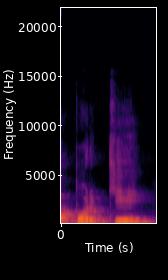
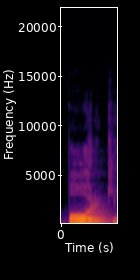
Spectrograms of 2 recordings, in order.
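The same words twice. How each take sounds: First: "por quê" stressed on QUÊ; wrong final stress. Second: "Porque" with POR stressed, QUE light; stress on first syllable. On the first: Teacher shows what not to say, stress on last syllable. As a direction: put the weight at the end of "por quê". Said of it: "estaria errado". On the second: Teacher corrects the stress, first syllable strong. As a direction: hit POR and let the ending drop. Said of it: "a força tá aqui". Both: Shown as a demonstration.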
